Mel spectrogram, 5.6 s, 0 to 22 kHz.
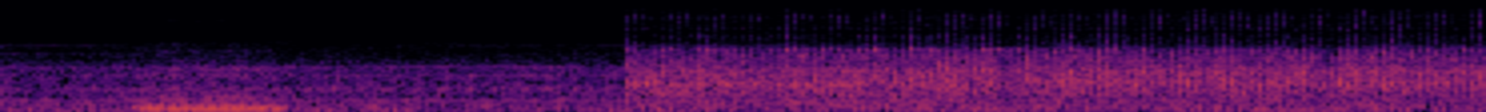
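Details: Volvo D13 diesel truck engine that was hard starting, after fitting a new filter housing: settles into an even, steady idle with no misses, knocks or hunting.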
